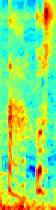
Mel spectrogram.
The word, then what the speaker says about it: tacos: Tapi kayaknya tuh hantu takos deh, Guys. Takos ya? Tacos maksudnya bacanya t a c.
